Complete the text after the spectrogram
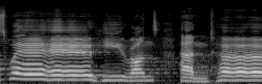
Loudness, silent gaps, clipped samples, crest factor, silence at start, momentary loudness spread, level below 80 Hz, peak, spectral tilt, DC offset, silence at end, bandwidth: -19 LUFS; none; under 0.1%; 14 dB; 0 s; 8 LU; -60 dBFS; -4 dBFS; -4.5 dB/octave; under 0.1%; 0 s; 15.5 kHz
